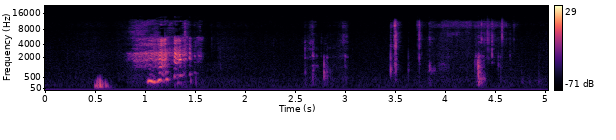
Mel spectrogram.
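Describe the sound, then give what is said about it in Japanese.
Chewing sounds from someone eating a meal: a soft low thump, then a dense burst of crunchy, wet mastication noise, followed by scattered faint clicks and smacks in short bursts, with no talking. “くちゃらーかもしれないから、ちょっとやめるわ、食べるの。ご飯食ってる。”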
